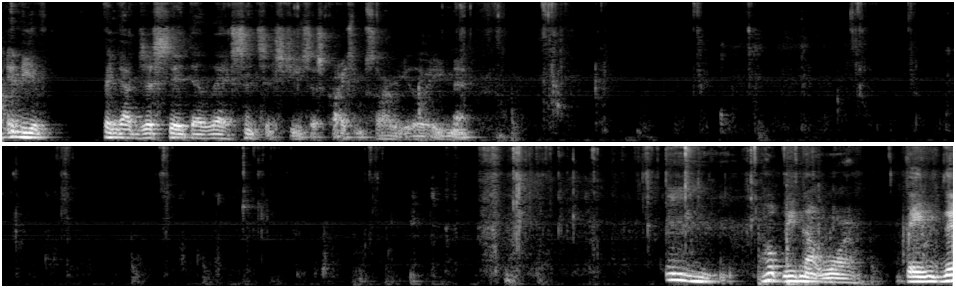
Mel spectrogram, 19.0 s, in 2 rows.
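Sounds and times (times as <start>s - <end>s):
faint chewing mouth clicks: 6.8s - 14.0s.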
